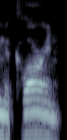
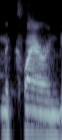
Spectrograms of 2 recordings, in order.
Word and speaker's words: McLaurin: And it's not McLaren because it has a U in it, even though I love McLarens. So they want to call him F1, but that's not how you say it.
